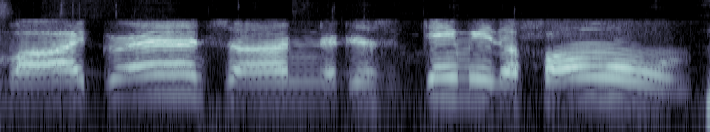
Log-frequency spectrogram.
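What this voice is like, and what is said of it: Old man's voice. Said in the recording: “that was actually a pretty good grandpa voice.”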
